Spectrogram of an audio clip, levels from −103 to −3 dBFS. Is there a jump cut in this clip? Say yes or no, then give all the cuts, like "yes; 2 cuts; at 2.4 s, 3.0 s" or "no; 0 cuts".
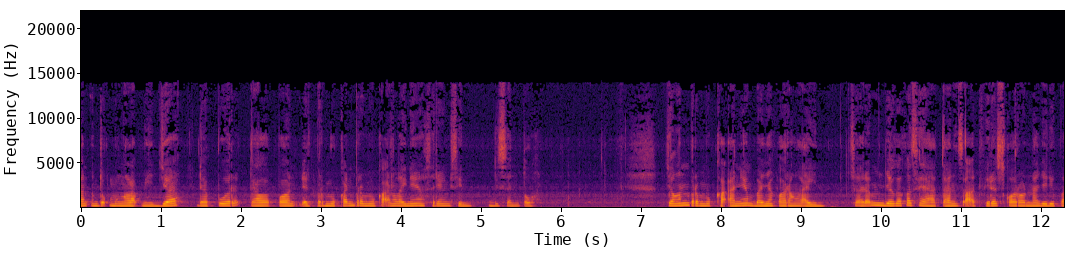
yes; 3 cuts; at 1.4 s, 7.6 s, 8.7 s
